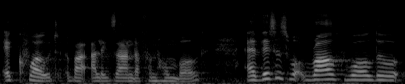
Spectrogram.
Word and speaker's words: Humboldt: It probably doesn't help that I say Humboldt instead of Humboldt, which is the American way to pronounce it. But I'm German, he was German, and since he's not that well known here, I think we might as well learn to pronounce his name properly, Humboldt.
